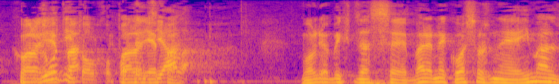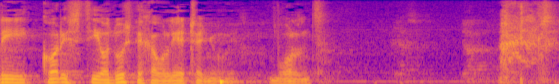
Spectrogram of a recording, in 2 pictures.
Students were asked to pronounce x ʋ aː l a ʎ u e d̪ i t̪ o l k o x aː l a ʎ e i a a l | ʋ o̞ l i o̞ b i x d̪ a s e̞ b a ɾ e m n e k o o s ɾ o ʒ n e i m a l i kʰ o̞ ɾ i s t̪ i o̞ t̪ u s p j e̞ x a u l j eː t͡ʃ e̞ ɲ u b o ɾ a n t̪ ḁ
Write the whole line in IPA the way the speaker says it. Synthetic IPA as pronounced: x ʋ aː l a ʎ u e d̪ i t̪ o l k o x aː l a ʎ e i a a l | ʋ o̞ l i o̞ b i x d̪ a s e̞ b a ɾ e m n e k o o s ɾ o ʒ n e i m a l i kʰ o̞ ɾ i s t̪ i o̞ d̪ u s p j e̞ x a u l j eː t͡ʃ e̞ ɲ u b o l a n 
